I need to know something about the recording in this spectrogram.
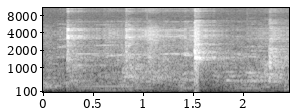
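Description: Weight plates clanking against a barbell and each other as loaders change the plates, with one sharp metal clank about one and a half seconds in.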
